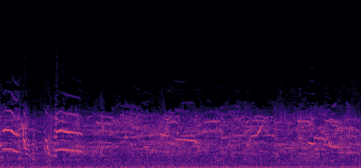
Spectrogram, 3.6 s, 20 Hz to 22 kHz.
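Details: Ring-billed gulls feeding on abundant minnows by plunge-diving on Lake Simcoe, Barrie, Ontario, 11 December 2015; several birds give high, squealing, overlapping cries with brief rising and falling slurs over a constant background rush.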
